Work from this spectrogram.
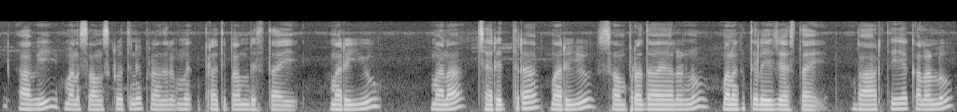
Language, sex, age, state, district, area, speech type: Telugu, male, 18-30, Andhra Pradesh, East Godavari, rural, spontaneous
